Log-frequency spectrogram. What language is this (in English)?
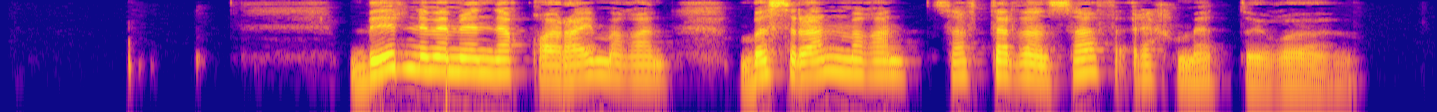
Bashkir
